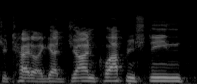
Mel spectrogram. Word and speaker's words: Klopfenstein: We have John Klopfenstein. Am I pronouncing that correct all the time? Yeah, that's correct. Is that good? Yeah. That F is silent. Is that what you say? Yeah, it's silent. Correct. You ever thought of getting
